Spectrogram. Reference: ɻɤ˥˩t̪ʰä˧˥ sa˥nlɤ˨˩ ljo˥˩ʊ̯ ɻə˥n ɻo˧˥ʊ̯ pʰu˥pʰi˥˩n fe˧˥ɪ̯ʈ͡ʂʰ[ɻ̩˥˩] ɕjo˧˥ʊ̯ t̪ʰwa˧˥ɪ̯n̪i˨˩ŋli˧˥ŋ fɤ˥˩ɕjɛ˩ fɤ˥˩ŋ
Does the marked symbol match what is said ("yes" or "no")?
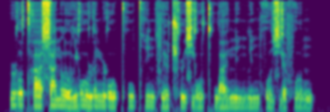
yes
